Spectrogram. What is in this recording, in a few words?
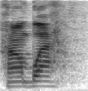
"huh" boy; ooh ahh; heh huh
